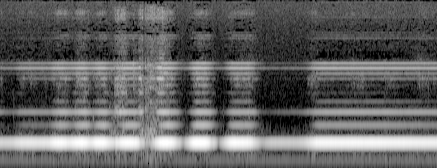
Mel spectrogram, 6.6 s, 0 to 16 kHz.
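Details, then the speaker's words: NAD C326BEE amplifier, about five years old, owner reports fading right channel: steady test tone swells, drops out and crackles as the volume knob turns; dirty, worn volume potentiometer, a known NAD problem. "szczęście jest obecne od pierwszej chwili włączenia i sprawdźmy jak zachowują się potencjometry"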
